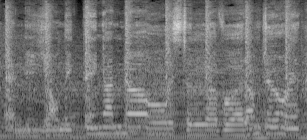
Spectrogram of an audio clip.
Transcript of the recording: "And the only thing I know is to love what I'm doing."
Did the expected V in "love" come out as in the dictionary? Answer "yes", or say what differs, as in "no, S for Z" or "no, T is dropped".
yes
